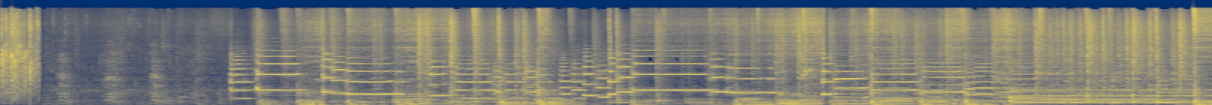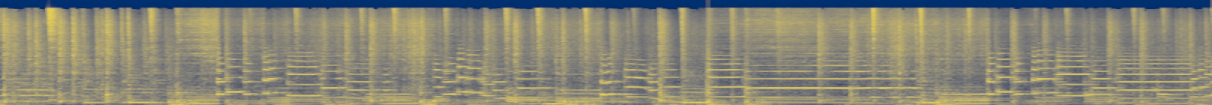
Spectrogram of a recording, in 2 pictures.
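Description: Live jazz quartet: a brass horn carries the melody over electric jazz guitar, double bass and drum kit. The band comes in about three seconds in, after a brief quiet.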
